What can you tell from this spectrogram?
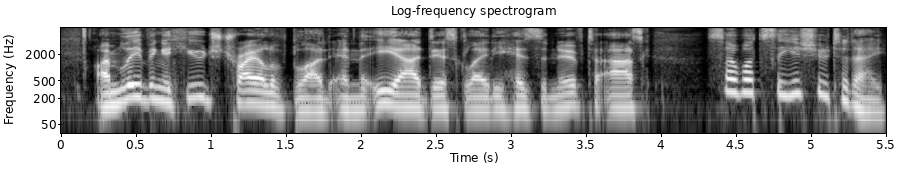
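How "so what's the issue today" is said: very high, breezy, offhand casual tone, acted out. Telling his story, the speaker quotes the ER desk lady's question, mock-casual. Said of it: "Casual as fuck".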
